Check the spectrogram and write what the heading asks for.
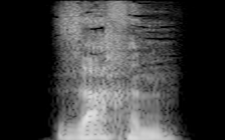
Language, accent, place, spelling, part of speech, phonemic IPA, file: German, Germany, Berlin, Sachen, noun, /ˈzaxn̩/, De-Sachen.ogg
- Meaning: plural of Sache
